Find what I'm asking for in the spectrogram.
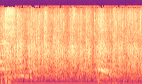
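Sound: audience clapping hands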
